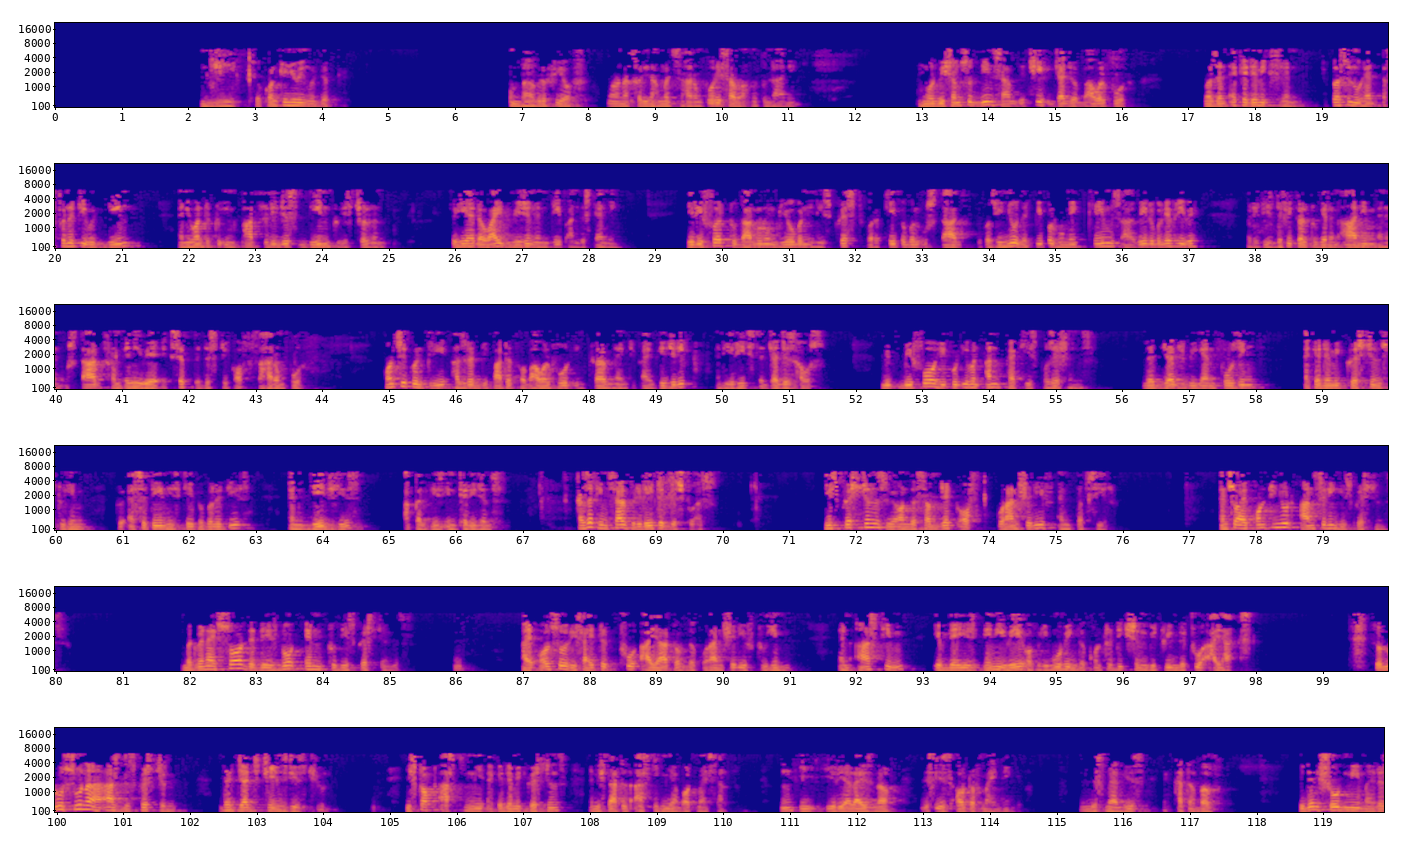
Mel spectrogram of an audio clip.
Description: Venue: Albert Falls , Madressa Isha'atul Haq Service Type: Majlis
